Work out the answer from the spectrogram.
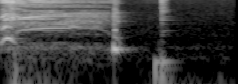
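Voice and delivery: loud high-pitched laugh; burst of laughter. Real, not acted. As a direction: crack up loudly mid-reading. Breaks up mid-reading.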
